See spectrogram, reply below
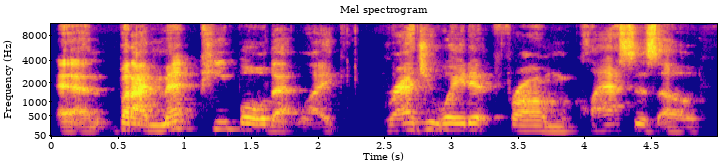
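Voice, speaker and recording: A man's voice: mid-range voice, a bit bright, a little hiss or hum. A young man from Minnesota, a guest in an interview, speaking reflectively with frequent restarts and ums. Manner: halting, many restarts and ums. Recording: roomy echo.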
